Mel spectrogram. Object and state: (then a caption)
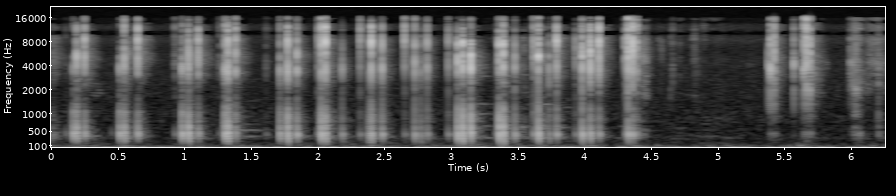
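Plastic cosmetic jar. Long pink nails tap and scratch the black plastic lid and sides of a small round cosmetic jar with a white label, held in one hand. The result is a quick run of sharp, dry, bright clicks with very little low end and almost no ring. The taps thin out toward the end into softer scratching before a final few clicks.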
